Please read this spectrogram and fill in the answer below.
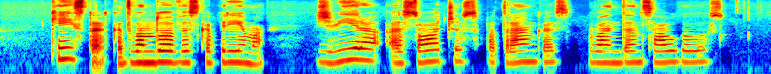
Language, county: Lithuanian, Kaunas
